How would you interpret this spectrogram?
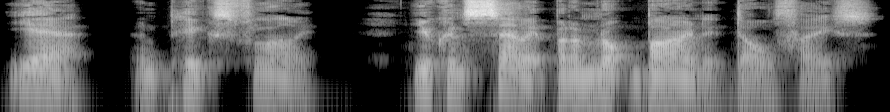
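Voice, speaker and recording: A man playing a wry, hardboiled 1920s private detective, narrating in a dry, world-weary deadpan. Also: fairly low pitch, a little slow, breathy edge, exaggerated voice. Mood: wary, sardonic. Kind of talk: first-person noir detective narration and dialogue.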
